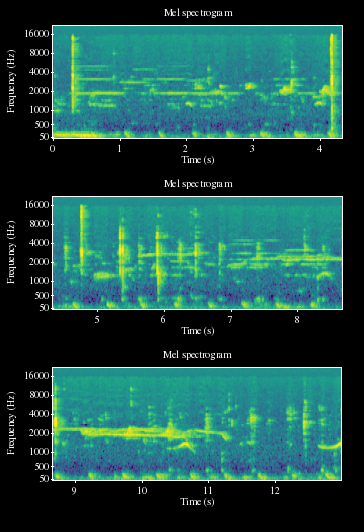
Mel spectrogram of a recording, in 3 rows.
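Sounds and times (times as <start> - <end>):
mouth chewing food: 0.1 - 13.0
sharp wet mouth clicks: 3.5 - 8.8.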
